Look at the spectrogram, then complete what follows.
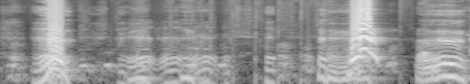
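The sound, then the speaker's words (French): An old bulldog growls, a rumbling, wavering snarl broken by two sudden loud, harsh outbursts near the start and again toward the end. “Alors, Dika, le vieux bulldog qui lui fait peur.”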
